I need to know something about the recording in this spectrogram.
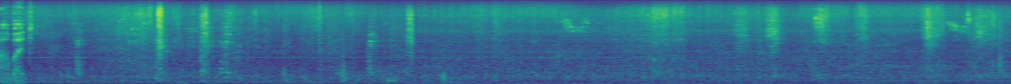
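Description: Heavy earthenware jugs thud and scrape on a stone floor.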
